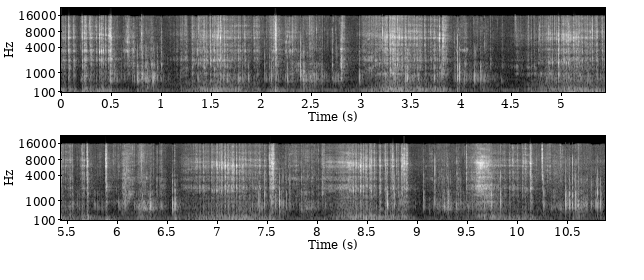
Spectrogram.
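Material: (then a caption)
Soap. A solid, dry purple soap bar held in the palm has its surface scraped and cut into flakes with a utility-knife blade. A steady run of crisp, dry scraping and shaving sounds is broken by sharp clicking cuts, with a bright hiss above a low, muffled rumble. The strokes swell and fade in waves throughout.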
